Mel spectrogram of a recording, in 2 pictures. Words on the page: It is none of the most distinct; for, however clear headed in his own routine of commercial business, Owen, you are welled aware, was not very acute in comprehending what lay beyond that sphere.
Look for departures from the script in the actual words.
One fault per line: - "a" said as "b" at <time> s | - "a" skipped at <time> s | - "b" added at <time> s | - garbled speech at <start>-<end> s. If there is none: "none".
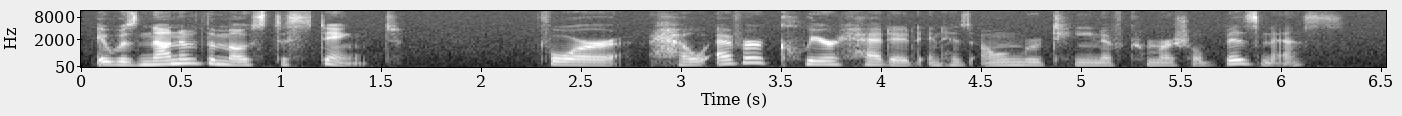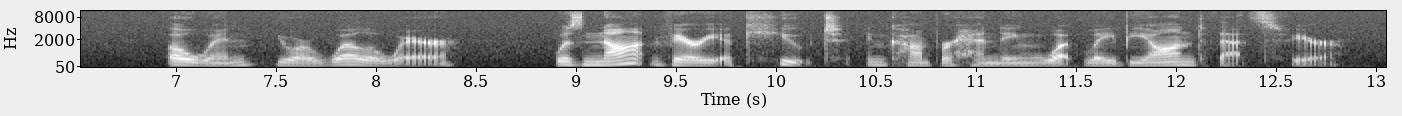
- "is" said as "was" at 0.1 s
- "welled" said as "well" at 7.7 s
